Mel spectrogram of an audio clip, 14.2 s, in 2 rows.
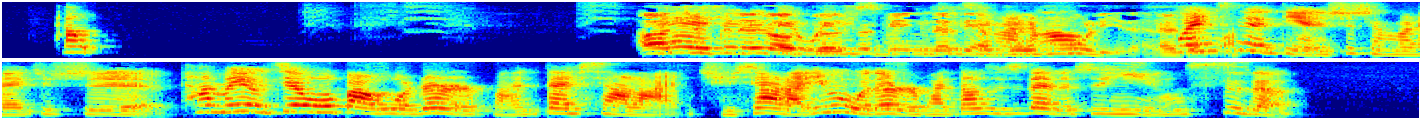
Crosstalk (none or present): present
